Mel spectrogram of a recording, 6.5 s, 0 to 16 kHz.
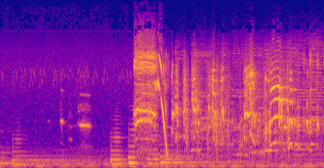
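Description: Light background music, then about 2.7 s in a sudden loud commotion with a quick falling glide and hens squawking and clucking in alarm as one is snatched.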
